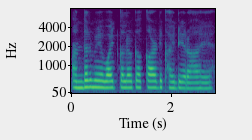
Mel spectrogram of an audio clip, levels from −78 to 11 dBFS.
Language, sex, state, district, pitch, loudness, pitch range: Hindi, female, Arunachal Pradesh, Longding, 225 Hz, -15 LUFS, 210-230 Hz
